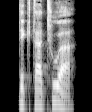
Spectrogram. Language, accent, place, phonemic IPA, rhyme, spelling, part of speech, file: German, Germany, Berlin, /dɪktaˈtuːɐ̯/, -uːɐ̯, Diktatur, noun, De-Diktatur.ogg
- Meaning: dictatorship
